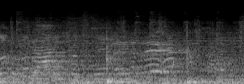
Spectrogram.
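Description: A basketball bouncing a few times on a concrete court, with voices calling out over it.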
